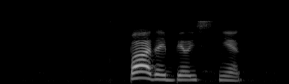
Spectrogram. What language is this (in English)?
Russian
